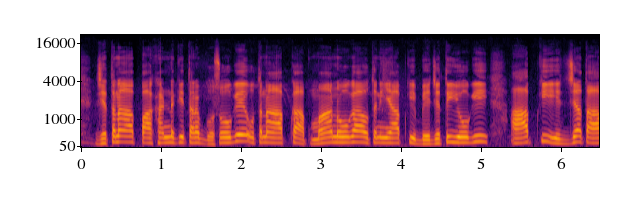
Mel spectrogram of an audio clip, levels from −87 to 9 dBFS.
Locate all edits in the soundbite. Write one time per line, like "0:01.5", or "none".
none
